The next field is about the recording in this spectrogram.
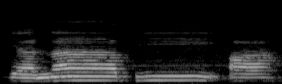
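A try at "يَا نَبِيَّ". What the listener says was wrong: pendek ya nabi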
